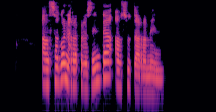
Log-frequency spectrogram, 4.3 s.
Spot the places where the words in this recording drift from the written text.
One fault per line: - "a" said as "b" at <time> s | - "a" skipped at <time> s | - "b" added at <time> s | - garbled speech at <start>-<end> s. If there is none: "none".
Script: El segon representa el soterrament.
none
